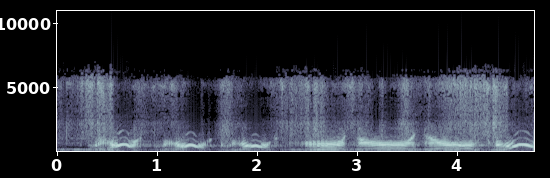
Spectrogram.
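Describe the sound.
A voice imitates pigeons as performed on the radio show Mr. District Attorney, making a steady run of throaty, warbling coos with short breaks between them, fairly loud, with no other sounds around it.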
